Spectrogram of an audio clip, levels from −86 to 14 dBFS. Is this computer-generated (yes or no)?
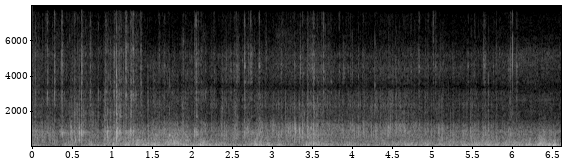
no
